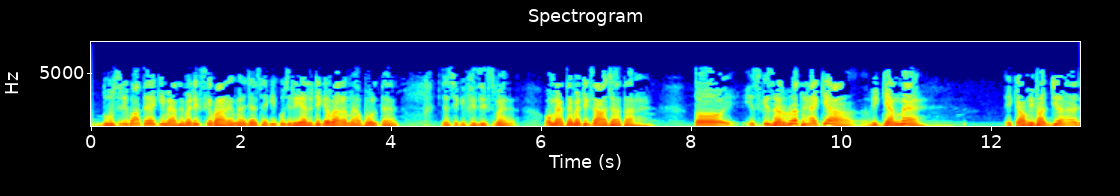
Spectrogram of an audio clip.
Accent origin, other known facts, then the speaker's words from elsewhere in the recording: West Bengal, India; Hindi is a second language; मैं हिंदी भाषी नहीं हूं, मैं बांग्ला से हूं, मतलब वेस्ट बंगाल से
